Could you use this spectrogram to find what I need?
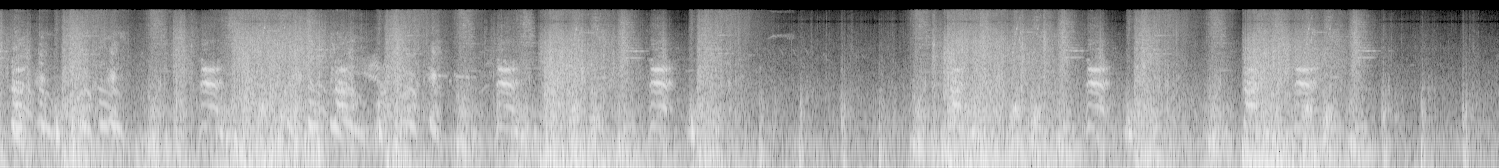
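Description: Swords clash and blows land in rapid bursts.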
